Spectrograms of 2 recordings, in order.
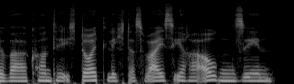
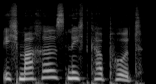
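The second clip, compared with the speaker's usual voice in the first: put-on high, protesting child's call; calling back; 7 semitones higher, 4 dB louder than usual. A narrator's reading. Daughter calling back to her scolding mother, protesting. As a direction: call back in a raised, defensive voice. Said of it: "rief ich zurück".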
